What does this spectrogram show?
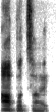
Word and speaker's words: apatite: That's it's not spelled like appetite. It's like I, right? Appetite. Yeah, it's Apatite. Okay. So it's probably appetite. That's probably how they Yeah, would say appetite. appetite. Like a French accent, appetite.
